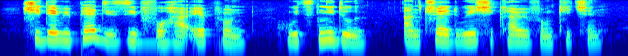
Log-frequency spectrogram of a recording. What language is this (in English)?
Nigerian Pidgin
